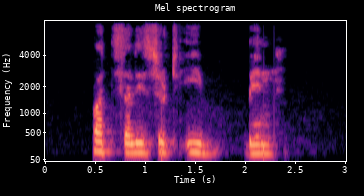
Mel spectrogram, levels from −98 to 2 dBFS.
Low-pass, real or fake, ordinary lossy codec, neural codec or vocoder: 7.2 kHz; real; Opus, 64 kbps; none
